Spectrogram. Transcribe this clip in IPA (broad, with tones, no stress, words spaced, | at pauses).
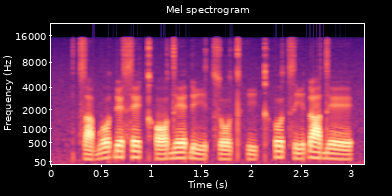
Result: t͡sa˨bo˦ ɗɪ˦se˦ kʰɔ˨˦de˦ ɗi˨t͡so˨tʰi˨ kʰʊ˦t͡si˨˦ɗa˦ de˦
